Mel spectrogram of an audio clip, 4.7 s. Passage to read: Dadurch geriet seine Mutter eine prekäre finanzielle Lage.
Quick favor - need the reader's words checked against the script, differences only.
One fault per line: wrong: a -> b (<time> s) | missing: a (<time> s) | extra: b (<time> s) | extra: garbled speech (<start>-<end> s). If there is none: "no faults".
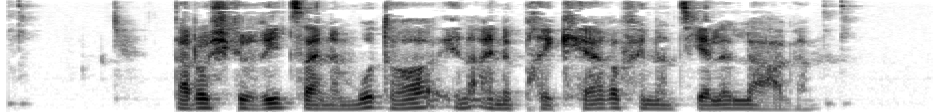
extra: in (2.2 s)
